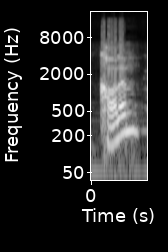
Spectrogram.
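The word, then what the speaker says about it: column: Letter N कहाँ पे silent होता है, इसकी एग्जांपल यहाँ पर हमारे पास लिखी हुई है, कॉलम। कॉलम के अंदर जो लास्ट लेटर एन है ये साइलेंट है।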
